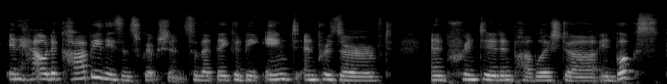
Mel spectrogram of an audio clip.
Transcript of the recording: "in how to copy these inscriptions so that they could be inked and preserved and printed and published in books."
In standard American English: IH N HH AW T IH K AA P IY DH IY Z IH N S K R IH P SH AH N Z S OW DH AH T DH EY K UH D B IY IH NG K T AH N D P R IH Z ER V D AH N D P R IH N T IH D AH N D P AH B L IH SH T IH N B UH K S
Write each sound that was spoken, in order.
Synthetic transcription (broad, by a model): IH N HH AW T IH K AA P IY DH IY Z IH N S K R IH P SH AH N Z S OW DH AH T DH EY K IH D B IY IH NG K T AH N P R IH Z ER V D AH N P R IH N T IH D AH N P AH B L IH SH T IH N B UH K S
